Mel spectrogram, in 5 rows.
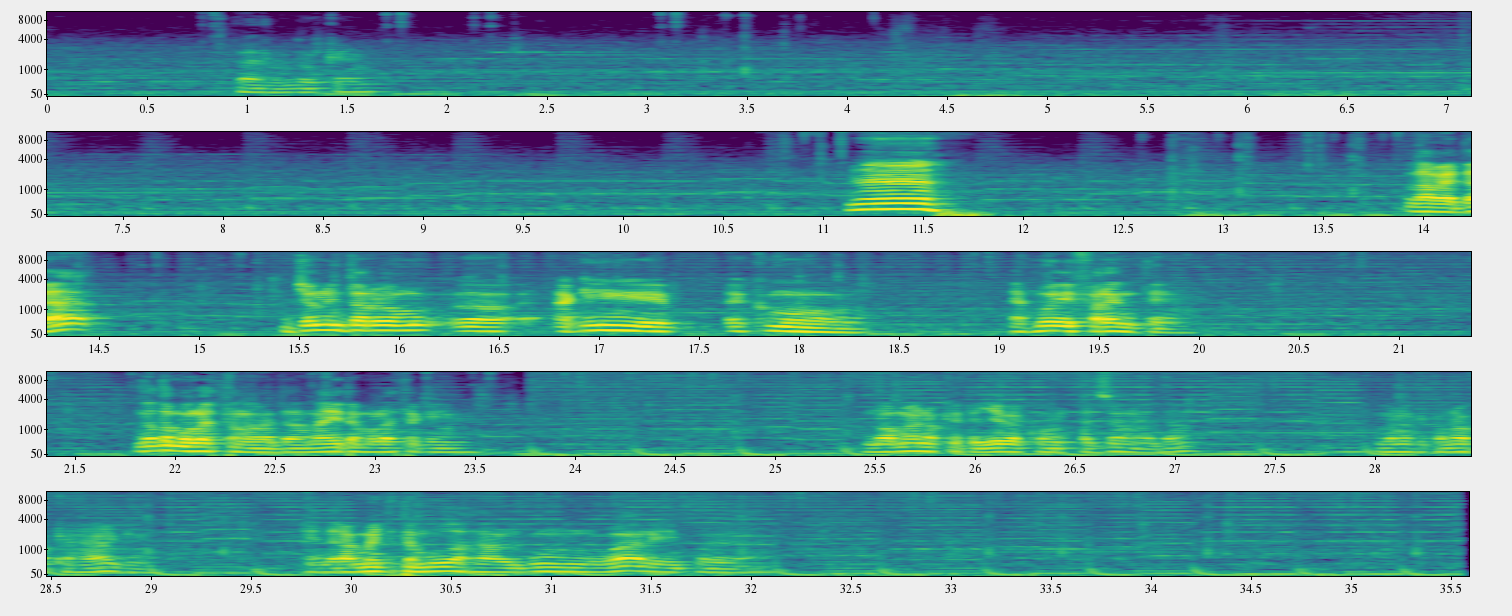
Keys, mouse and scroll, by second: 1.5 g, 2.5 g, 12.7-14.2 middle drag, 15.5 z, 15.9 z, 17.5 r, 18.5 g, 20.5 g, 21.6 g, 22.5 g, 23.8 g, 24.5 g, 27.2 g, 30.1-32.1 drag, 30.6 g, 31.6 g, 32.5 g, 33.2 middle click, 34.5 g.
